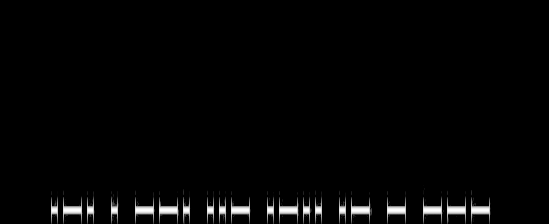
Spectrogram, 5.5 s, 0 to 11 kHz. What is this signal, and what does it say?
Morse code, heard as a keyed tone, about 21 wpm, 700 Hz. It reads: REGULATO
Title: Build A Word - 4 Letters At A Time - 10-Letter Words - 20wpm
